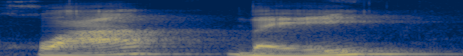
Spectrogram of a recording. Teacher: Also zweimal geht die Stimme nach oben bei jeder Silbe. · Term: zweimal Hochtone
